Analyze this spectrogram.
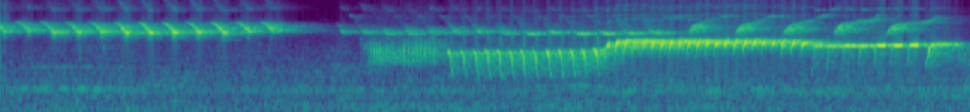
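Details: Belgian canary song used to excite hens for mating: a fast high chattering trill, then lower pulsed rolls stepping upward, ending in repeated arched high notes over a continuous rolling trill.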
